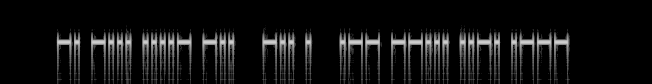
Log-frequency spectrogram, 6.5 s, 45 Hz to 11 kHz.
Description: Morse code, heard as a keyed tone, about 28 wpm, 700 Hz. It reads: NB4D DE W7FJ
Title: USA Callsign DE Callsign - 4 Characters - 28wpm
